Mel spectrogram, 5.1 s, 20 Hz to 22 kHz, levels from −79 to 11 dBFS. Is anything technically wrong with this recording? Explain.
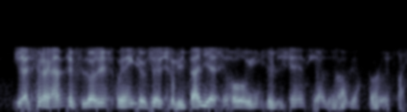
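Yes. Throughout the speech, the Codec 2 vocoder has done heavy damage. At about 1.3 kbit/s it keeps only pitch, voicing, energy and spectral shape, then rebuilds the voice from sine waves. The result sounds robotic and buzzy, with nothing above 3.8 kHz.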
